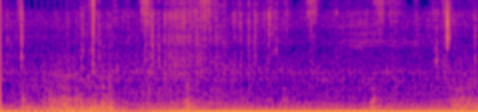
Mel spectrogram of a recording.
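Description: A car pulls away during a Florida driving test in Broward County, its low engine rumble swelling steadily after a brief pause and holding a close, even drone.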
